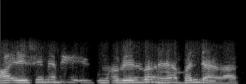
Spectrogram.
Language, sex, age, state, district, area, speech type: Urdu, male, 18-30, Bihar, Supaul, rural, conversation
